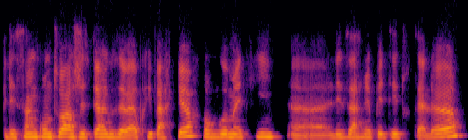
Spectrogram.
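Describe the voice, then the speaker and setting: A middle-aged woman with a Parisian accent talks in a lively, humorous way about herself. Her pitch sits in an ordinary middle range. The audio is a little dull, as on a video call. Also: a little fast. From France. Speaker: guest. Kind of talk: webinar self-introduction.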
